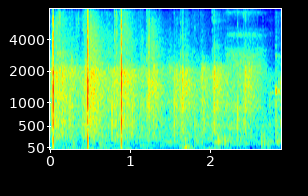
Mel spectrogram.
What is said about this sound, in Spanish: Igual podemos terminar con una ronda de aplausos para los ponentes, si no hay más preguntas.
